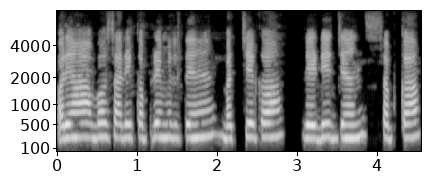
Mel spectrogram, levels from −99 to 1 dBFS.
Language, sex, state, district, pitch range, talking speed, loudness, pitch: Hindi, female, Bihar, Samastipur, 255-265 Hz, 160 wpm, -17 LUFS, 260 Hz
